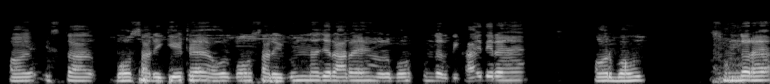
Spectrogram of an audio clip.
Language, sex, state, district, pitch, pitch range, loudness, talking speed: Hindi, male, Bihar, Bhagalpur, 175 Hz, 170-185 Hz, -18 LUFS, 200 wpm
